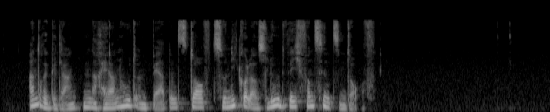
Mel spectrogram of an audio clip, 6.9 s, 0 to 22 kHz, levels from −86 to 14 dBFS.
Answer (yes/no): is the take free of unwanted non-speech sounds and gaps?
yes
